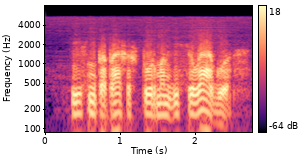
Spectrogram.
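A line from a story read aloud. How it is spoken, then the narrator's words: Plain. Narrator (Russian): сказал Пялицын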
